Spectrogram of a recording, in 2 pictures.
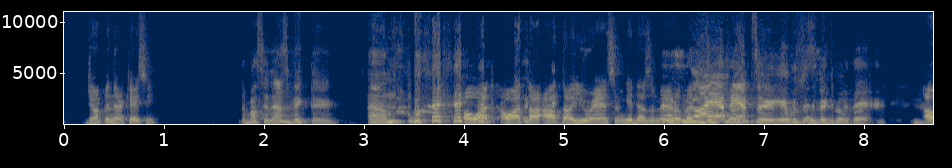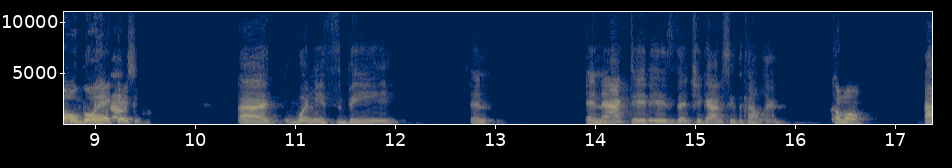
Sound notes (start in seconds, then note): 3.4 laugh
